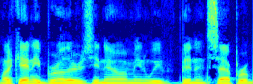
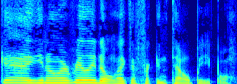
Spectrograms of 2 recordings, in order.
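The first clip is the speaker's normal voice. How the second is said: put-on Boston accent, very high-pitched; 10 semitones higher than usual. Retelling what a golf-playing guy said when asked what he does: Boston accent. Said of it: "Boston accent".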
